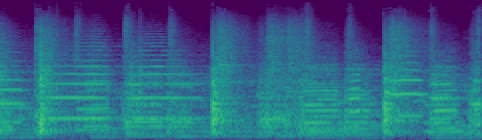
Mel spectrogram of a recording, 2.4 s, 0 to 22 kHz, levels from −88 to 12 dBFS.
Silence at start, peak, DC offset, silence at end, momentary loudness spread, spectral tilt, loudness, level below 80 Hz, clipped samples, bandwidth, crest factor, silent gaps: 0 s; 0 dBFS; under 0.1%; 0 s; 4 LU; -3 dB/octave; -21 LUFS; -62 dBFS; under 0.1%; 18.5 kHz; 20 dB; none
